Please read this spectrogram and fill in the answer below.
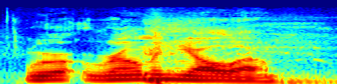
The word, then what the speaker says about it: Romagnolo: R-O-M-A-G-N-O-L-O. Yeah. – Oh, Romagnolo. – Romagnolo. There's no N there, though. – You only Romagnolo once. – It's Romagnolo. – I know, but that's how they pronounce that in Italian.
